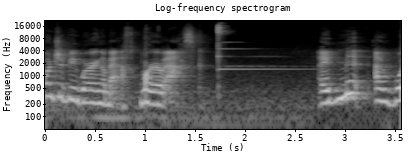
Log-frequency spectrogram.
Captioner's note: bell chimes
